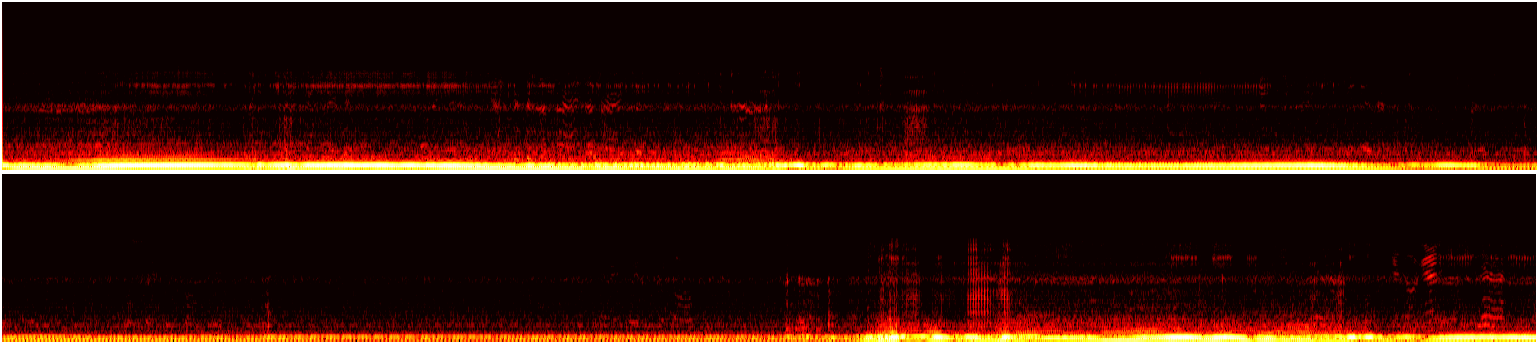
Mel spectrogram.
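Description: Honda CRX's inline-four engine running hard, heard from inside the car, with a steady low drone. About halfway through it eases off and runs quieter for roughly ten seconds, then comes back up to full load near the end.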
